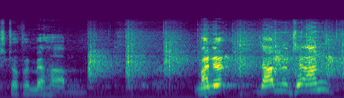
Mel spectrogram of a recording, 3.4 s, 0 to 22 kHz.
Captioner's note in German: Beifall bei der SPD und dem BÜNDNIS 90/DIE GRÜNEN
